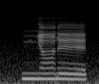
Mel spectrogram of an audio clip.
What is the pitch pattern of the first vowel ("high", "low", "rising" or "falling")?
low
